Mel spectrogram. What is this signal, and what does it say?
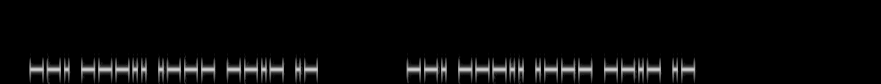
Morse code, heard as a keyed tone, about 28 wpm, 700 Hz. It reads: G8JQA G8JQA
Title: DXCC-100 Call Signs - 5 Characters - Repeated 3x - 28wpm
